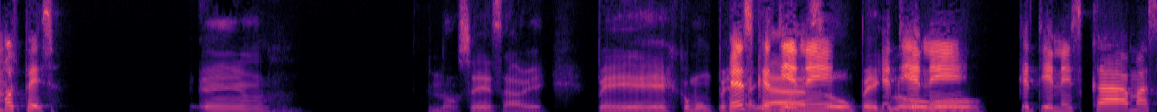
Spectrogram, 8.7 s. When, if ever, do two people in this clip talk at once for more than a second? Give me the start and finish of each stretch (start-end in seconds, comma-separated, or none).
5.4-7.4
